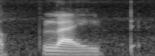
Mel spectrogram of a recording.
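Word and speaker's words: flight: तो इसीलिए यहाँ पर भी जो जी एच है वो साइलेंट है, क्यों, क्योंकि जी एच के बाद टी है। तो फ, फिर लाई, फिर टी। जो टी है इसका ट, तो क्या बना फ ला ई ट, फ्लाइट।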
